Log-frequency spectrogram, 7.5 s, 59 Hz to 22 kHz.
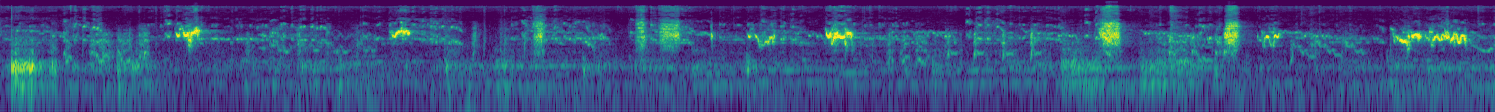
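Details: Chirping from budgerigars feeding, recorded November 1, 2023: high, thin chirps and twittery squeaks spaced about once a second, with a few sharp clicks between them.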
